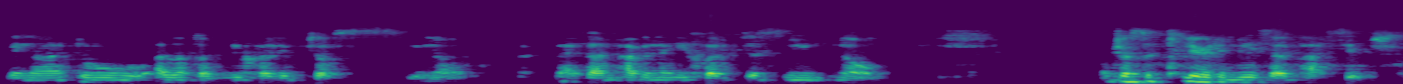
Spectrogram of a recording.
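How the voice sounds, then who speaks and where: A man's voice: lowish voice, level tone, a little fast, breathy edge, highs cut off. A man teaching a math lecture, nasal and stuffed up from a cold. He repeats his points and keeps checking that the class follows him. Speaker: university lecturer.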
